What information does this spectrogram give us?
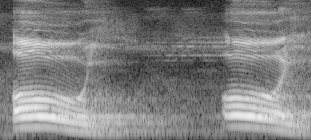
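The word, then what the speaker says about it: ঐ: দেখো, ওই বর্ণটা আমরা যখন উচ্চারণ করব, ওই ওই, হ্যাঁ, বর্ণটা দেখো উচ্চারণের সময় অ প্লাস ই আসতেছে কিনা দেখো, বাসায় ভালোভাবে প্র্যাকটিস করে দেখো।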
